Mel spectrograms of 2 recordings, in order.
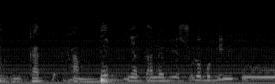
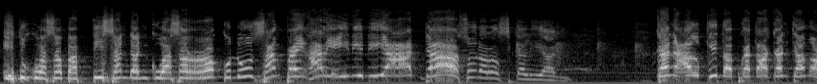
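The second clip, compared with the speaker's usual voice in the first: loud, high, shouted sermon climax; full-force preaching; 10 semitones higher, 15 dB louder than usual. Acted. Pastor thundering at the congregation, loud preaching. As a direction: preach it out at the top of your voice.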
